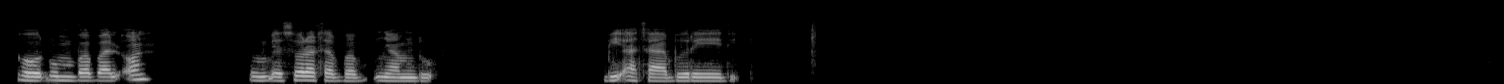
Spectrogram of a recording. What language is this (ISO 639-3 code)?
ful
